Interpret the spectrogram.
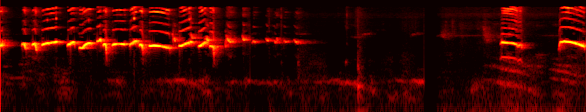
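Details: Thick-billed white-eye from East Nusa Tenggara giving its basic song (kicau dasar): a quick run of clear, slurred whistles for about three seconds, then a pause with faint low noise, and two more short whistled phrases at the end.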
